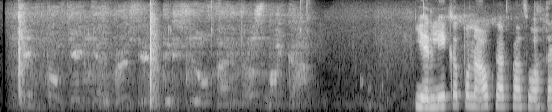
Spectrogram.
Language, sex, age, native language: Icelandic, female, 40-49, Icelandic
